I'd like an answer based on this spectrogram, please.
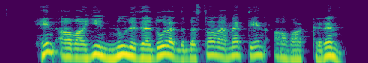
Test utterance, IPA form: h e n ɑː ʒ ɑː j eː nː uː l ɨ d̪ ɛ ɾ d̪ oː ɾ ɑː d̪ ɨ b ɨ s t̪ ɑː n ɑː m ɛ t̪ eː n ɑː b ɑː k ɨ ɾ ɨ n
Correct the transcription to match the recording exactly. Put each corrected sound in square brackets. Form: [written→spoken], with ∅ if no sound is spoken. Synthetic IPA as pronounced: h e n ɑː [ʒ→v] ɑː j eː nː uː l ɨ d̪ ɛ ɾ d̪ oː ɾ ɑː d̪ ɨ b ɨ s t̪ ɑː n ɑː m ɛ t̪ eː n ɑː [b→v] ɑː k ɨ ɾ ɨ n

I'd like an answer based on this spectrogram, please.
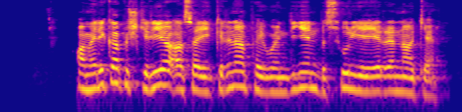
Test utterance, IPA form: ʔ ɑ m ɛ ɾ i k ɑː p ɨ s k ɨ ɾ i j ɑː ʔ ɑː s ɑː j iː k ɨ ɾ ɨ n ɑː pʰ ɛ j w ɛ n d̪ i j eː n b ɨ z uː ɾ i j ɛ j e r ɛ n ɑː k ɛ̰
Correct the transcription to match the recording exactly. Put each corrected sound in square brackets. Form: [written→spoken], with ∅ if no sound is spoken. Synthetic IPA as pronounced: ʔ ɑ m ɛ ɾ i k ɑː p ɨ [s→ʃ] k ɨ ɾ i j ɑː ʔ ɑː s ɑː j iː k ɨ ɾ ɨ n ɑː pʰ ɛ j w ɛ n d̪ i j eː n b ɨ [z→s] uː ɾ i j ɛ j e r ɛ n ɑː k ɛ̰

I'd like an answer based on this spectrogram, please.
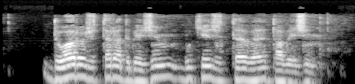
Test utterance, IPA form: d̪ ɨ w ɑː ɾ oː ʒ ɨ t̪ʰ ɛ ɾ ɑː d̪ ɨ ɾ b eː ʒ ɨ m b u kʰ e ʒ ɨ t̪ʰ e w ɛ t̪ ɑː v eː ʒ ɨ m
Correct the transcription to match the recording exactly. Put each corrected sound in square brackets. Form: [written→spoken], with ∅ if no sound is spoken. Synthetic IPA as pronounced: d̪ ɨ w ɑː ɾ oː ʒ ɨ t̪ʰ ɛ ɾ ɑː d̪ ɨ [ɾ→∅] b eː ʒ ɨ m b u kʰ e ʒ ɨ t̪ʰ [e→ɛ] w ɛ [t̪→d̪] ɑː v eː ʒ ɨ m

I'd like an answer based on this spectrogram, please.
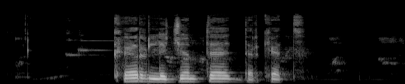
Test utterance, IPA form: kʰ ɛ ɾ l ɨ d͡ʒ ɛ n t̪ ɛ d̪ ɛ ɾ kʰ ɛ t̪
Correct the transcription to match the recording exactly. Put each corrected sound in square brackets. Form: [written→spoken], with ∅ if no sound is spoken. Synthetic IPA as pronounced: kʰ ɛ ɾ l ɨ d͡ʒ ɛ [n→m] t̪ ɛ d̪ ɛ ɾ kʰ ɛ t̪

